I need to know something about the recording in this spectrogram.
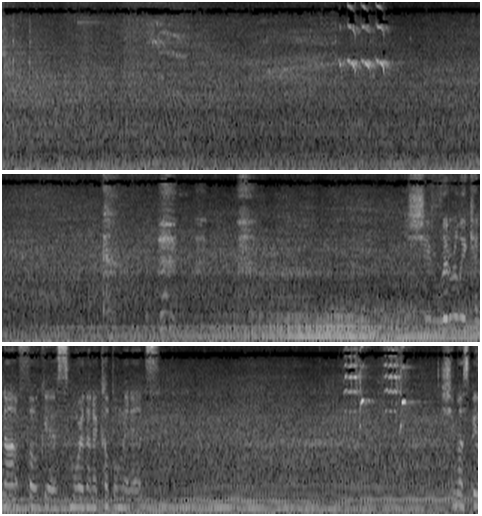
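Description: Cars rush past on a busy road nearby.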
